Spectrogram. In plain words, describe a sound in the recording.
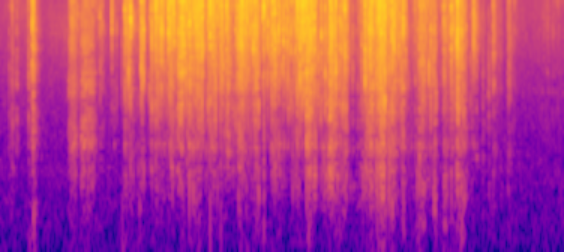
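A foil booster pack crinkles as it is torn open.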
